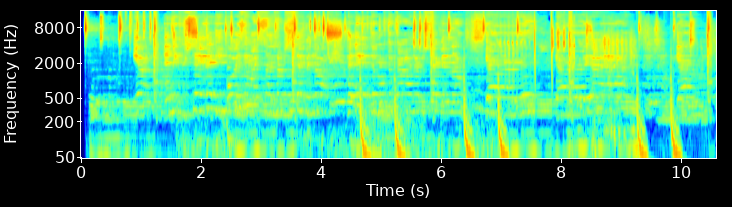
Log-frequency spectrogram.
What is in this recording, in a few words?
Freestyle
